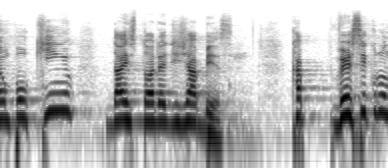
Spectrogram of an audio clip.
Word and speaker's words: Jabez: Algumas pessoas falam Jabez, mas eu estava dando uma olhada na pronúncia correta, é Jabez, né?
